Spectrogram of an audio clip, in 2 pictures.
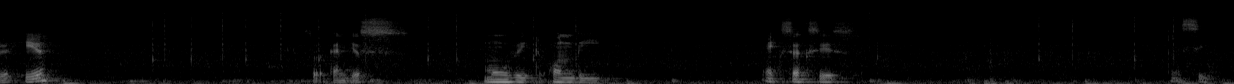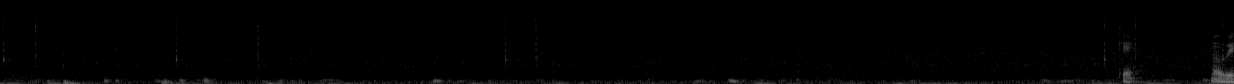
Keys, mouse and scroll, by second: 0.0 ctrl+shift+click, 1.0 scroll down 1, 6.8-13.6 shift+drag, 15.7 scroll up 6, 16.0-16.6 scroll down 1, 16.6-17.0 scroll down 3, 20.9-21.4 scroll down 2, 22.2-22.8 scroll up 3.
